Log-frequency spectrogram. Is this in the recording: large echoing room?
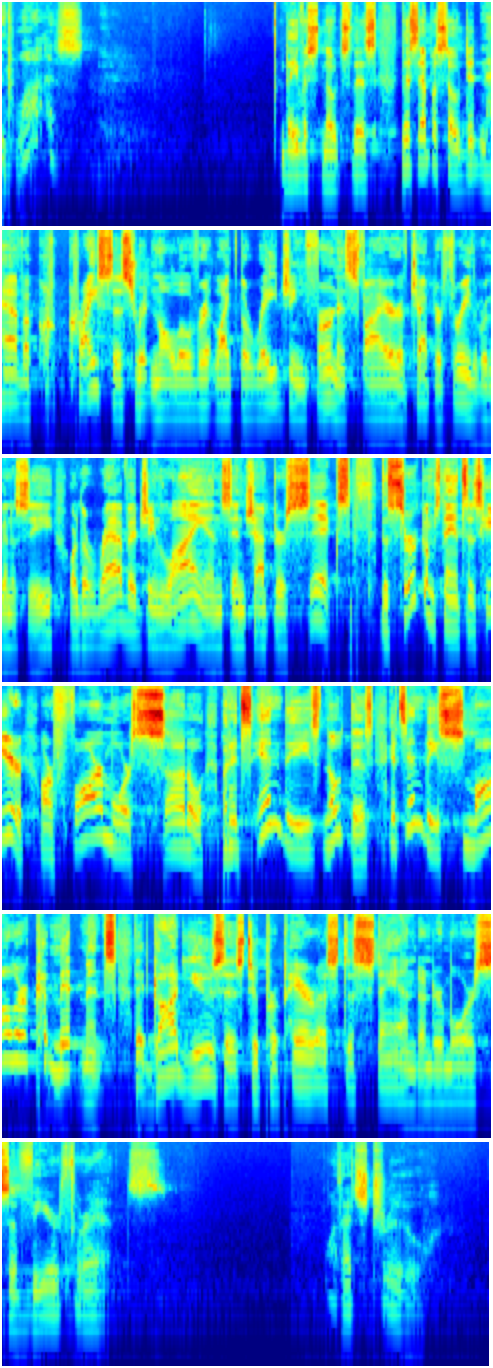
yes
